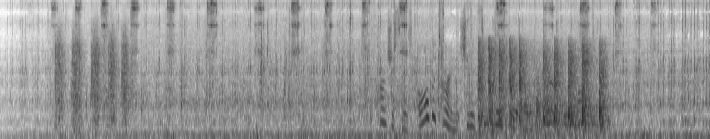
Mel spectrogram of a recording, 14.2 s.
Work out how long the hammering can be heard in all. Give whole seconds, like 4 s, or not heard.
6 s.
